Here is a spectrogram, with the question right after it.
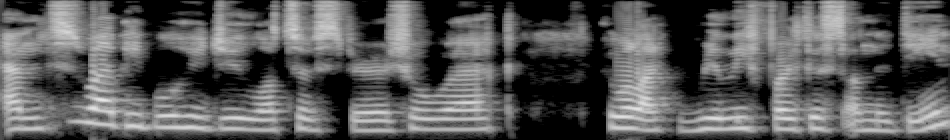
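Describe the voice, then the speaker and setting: On a very clean recording with a silent background, a woman talks at a moderate pace in a medium-pitched voice with a dark, mellow tone. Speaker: podcast host. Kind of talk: casual chat.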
